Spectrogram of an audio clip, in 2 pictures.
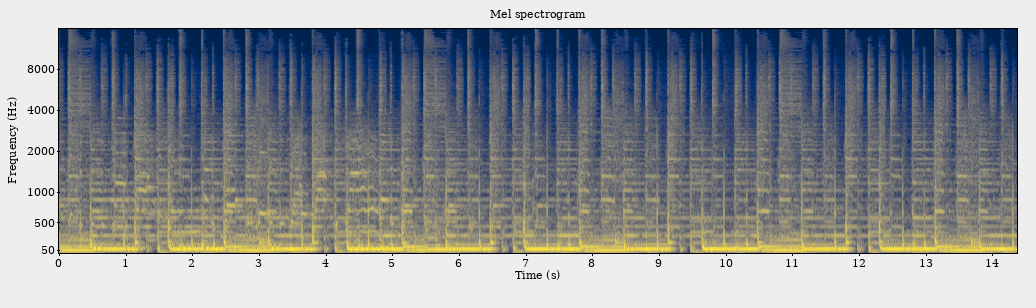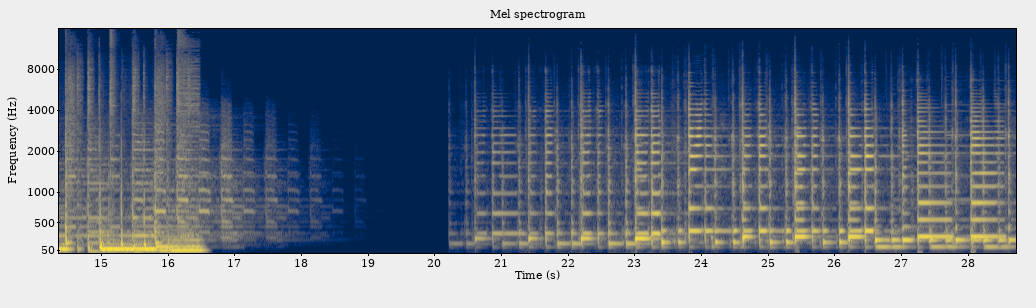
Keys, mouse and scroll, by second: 0.2 click, 3.9 ctrl+=, 4.6 ctrl+-, 6.5 space, 6.9 click, 7.0 space, 7.7 click, 7.8 space, 8.9 ctrl+=, 10.2 scroll up 1, 13.0 right click, 14.1 click, 16.4 click, 17.3-21.0 typing, 19.0 scroll up 1, 21.8 click, 23.9 scroll down 1, 27.8 scroll down 1, 28.6 ctrl+j.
